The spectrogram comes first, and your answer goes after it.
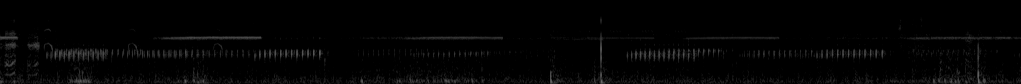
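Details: Burrowing frogs at dams refilled by recent rain, egg-laying underway: long pulsed rattling calls in overlapping bouts, a high steady whine above, scattered clicks and a few sharp knocks.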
